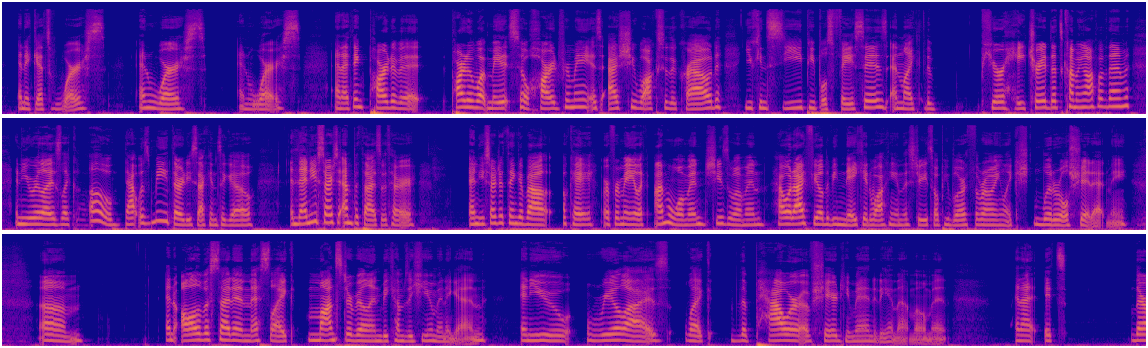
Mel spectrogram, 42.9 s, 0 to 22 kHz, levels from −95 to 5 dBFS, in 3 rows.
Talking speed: 185 wpm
